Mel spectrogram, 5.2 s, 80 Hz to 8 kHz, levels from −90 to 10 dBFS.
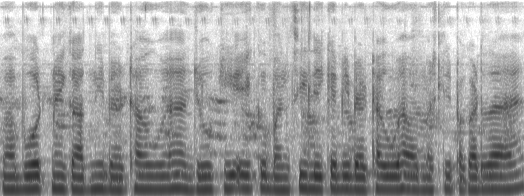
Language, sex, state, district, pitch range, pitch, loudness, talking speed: Hindi, male, Chhattisgarh, Sukma, 145-155 Hz, 150 Hz, -16 LUFS, 240 wpm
